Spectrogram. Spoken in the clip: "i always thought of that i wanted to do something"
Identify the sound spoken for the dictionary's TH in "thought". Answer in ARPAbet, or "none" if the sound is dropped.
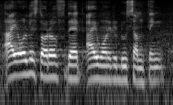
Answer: T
